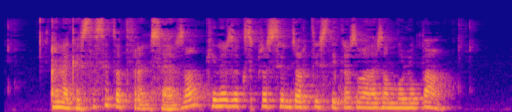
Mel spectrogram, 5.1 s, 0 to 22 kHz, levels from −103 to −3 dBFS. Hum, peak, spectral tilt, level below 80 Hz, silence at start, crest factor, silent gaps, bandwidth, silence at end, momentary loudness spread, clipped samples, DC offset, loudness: none; -8 dBFS; -5.5 dB/octave; -62 dBFS; 0.5 s; 18 dB; none; 11.5 kHz; 0.65 s; 6 LU; under 0.1%; under 0.1%; -26 LUFS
